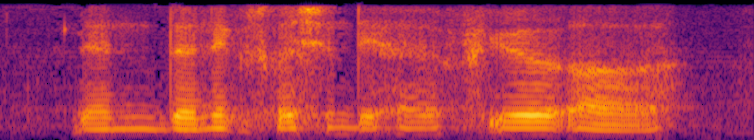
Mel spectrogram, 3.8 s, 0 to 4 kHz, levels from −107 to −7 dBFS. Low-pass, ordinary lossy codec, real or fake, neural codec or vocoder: 3.6 kHz; AAC, 16 kbps; real; none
